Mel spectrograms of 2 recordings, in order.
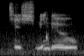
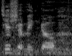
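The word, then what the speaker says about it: Tishomingo: I guess we do have a tiny little area of rotation near Tishmingo. That is uh Tishamingo. Oh, Tishamingo. Gotcha. That's how you pronounce it.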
